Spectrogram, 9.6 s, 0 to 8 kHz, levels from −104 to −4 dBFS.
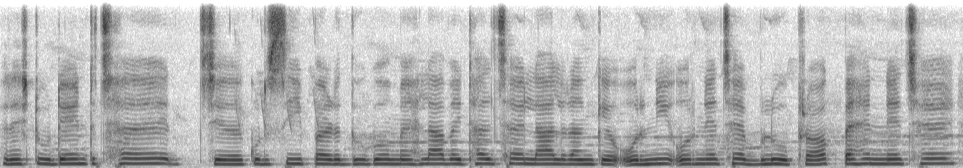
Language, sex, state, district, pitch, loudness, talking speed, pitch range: Maithili, female, Bihar, Samastipur, 220 Hz, -32 LUFS, 120 wpm, 210-225 Hz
